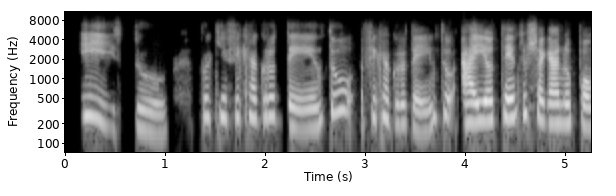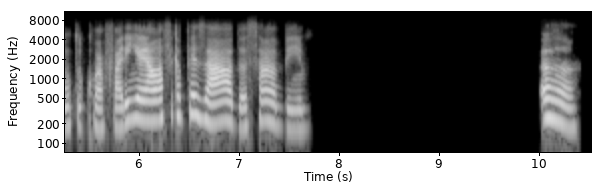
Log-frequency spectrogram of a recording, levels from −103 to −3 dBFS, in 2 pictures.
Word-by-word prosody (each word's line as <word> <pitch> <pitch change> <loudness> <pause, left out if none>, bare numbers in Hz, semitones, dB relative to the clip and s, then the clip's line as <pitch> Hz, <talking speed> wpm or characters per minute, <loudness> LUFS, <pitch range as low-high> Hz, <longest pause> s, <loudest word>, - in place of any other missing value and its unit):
Isso. 170 - -5 0.3
Porque 255 0 -6
fica 245 +1 -4
grudento 235 - -4
fica 245 -1 -4
grudento. 200 - -5
Aí 210 +1 +5
eu 225 - +5
tento 250 +4 +2
chegar 210 -7 +3
no 200 - -1
ponto 185 -1 -2
com 180 - -9
a 170 - +1
farinha 210 +8 0
e - - +6
ela 225 +1 +7
fica 275 0 -5
pesada, 220 -8 +3
sabe? 180 -6 -4 2.3
Hã. 210 -8 +1
220 Hz, 120 wpm, -23 LUFS, 180-245 Hz, 2.3 s, ela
